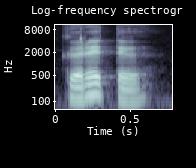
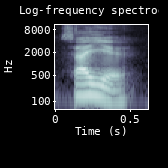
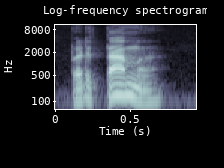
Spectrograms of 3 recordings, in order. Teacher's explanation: Notice the Malay pronunciation of kereta. kereta, Final a is usually pronounced as a schwa in Malay, at least in Malaysia.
